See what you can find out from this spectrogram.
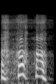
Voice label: Vox Happy; Valance; kingsraid

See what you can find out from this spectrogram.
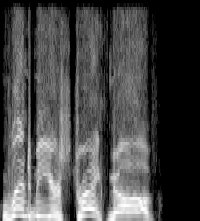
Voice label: Vox Skill, en; kingsraid

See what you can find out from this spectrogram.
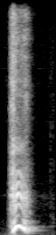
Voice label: Vox Jump jp; Roman; Kings Raid

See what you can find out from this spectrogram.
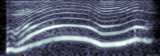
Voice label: vox get, kr; Cleo; kingsraid

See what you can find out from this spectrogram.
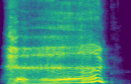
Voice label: Casting, jp; Roi; kingsraid

